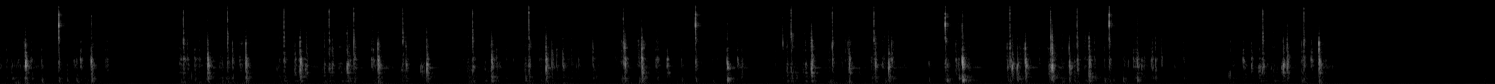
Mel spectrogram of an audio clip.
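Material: Plastic and metal.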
